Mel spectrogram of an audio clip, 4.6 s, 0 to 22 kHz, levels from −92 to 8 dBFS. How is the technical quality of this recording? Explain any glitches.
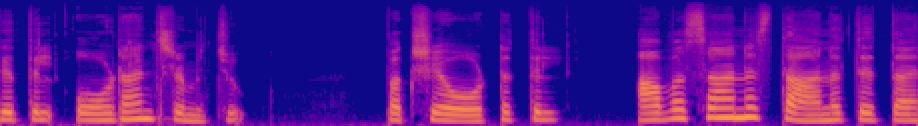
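No technical glitches are audible.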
